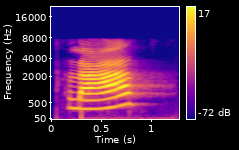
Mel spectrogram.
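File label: "lai2", Mandarin Chinese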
